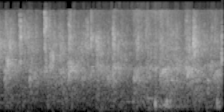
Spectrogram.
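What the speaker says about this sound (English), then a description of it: "Everybody please give a little round of applause to Towns." Scattered clapping from a small group at a Unitarian church service forms a soft, steady patter, heard at a moderate distance.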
